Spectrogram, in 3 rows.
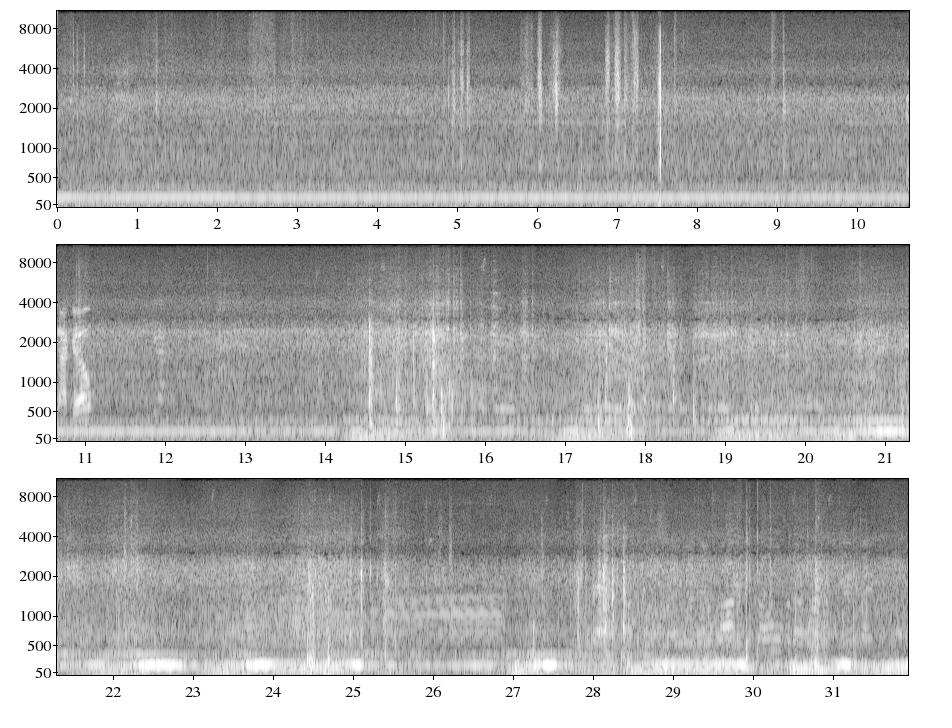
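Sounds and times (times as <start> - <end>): car engine revving: 12.4 - 31.9.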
